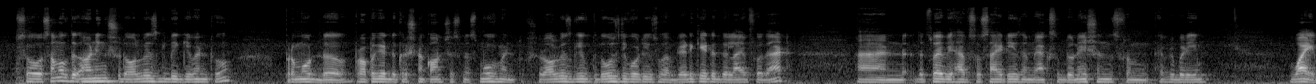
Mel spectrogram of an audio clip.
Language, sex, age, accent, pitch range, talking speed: English, male, 20-39, Indian, 110-130 Hz, 195 wpm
